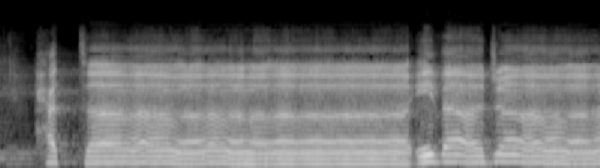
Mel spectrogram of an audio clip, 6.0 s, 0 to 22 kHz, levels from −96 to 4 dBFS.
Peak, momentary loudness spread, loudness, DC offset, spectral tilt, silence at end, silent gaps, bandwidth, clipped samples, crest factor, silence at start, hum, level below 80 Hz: -4 dBFS; 6 LU; -19 LUFS; under 0.1%; -5.5 dB/octave; 0 s; none; 10.5 kHz; under 0.1%; 16 dB; 0 s; none; -62 dBFS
